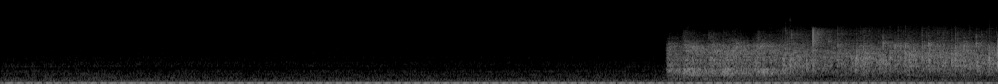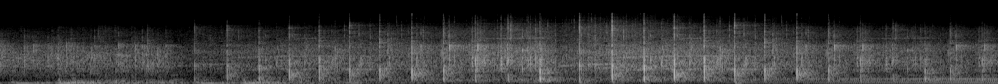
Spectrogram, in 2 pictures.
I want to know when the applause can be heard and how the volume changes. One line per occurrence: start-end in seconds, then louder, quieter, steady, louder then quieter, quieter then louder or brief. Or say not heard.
6.7-19.9 louder.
